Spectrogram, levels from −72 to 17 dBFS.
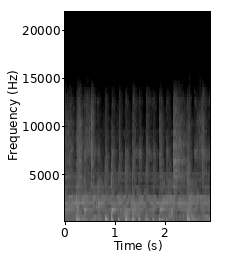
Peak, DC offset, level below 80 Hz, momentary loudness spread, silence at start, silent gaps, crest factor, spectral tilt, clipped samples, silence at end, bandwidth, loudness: -10 dBFS; under 0.1%; -38 dBFS; 2 LU; 0 s; none; 16 dB; -3 dB/octave; under 0.1%; 0 s; 15.5 kHz; -25 LUFS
